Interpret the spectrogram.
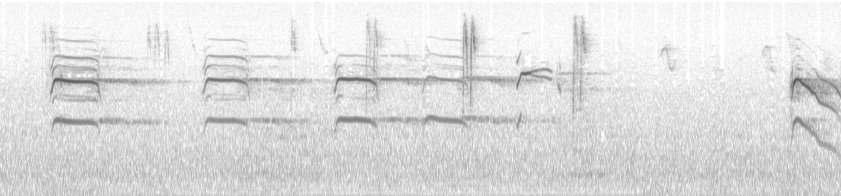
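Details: Common buzzard from Central Russia giving four loud, level, nasal mewing notes about every one and a half seconds, then a final falling mew; faint small-bird chirps behind.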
